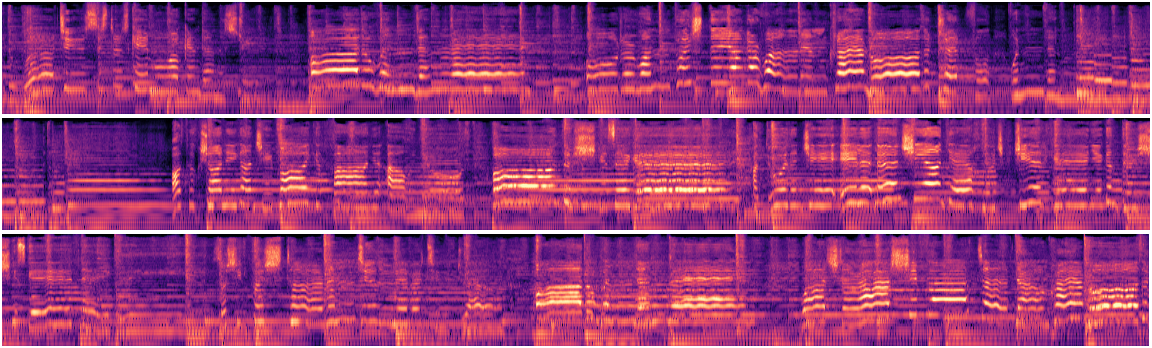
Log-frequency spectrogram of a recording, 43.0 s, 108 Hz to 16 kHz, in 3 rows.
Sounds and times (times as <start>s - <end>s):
Music: 0.0s - 43.0s.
